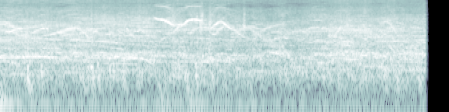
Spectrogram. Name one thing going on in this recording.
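A crowd of men shouts and cheers loudly.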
